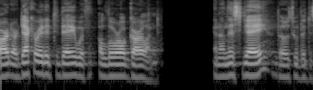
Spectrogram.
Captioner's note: none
